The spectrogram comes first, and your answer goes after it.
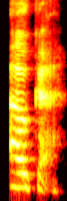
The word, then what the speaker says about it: ocher: help you with that the correct pronunciation of ocher is Ocha really and occur okay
